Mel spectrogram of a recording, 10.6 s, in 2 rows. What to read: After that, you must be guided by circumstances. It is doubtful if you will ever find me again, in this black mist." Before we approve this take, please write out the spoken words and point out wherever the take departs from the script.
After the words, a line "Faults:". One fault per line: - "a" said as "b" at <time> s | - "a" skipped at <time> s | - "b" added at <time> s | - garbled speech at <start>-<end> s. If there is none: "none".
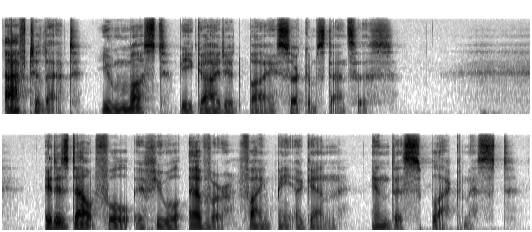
After that, you must be guided by circumstances. It is doubtful if you will ever find me again, in this black mist."
Faults:
none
